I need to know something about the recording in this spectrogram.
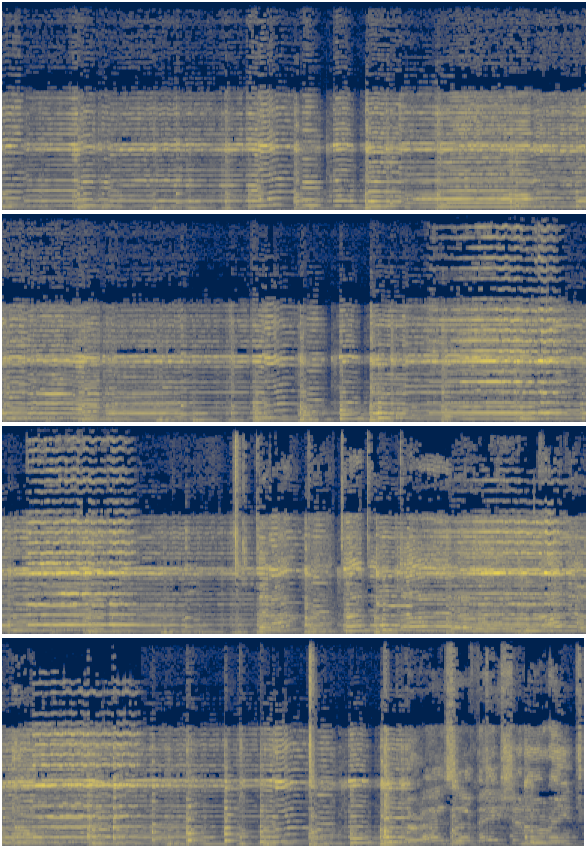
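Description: Violin played with the bow in an instrumental passage of held and sliding notes, with sharp plucked notes alongside.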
